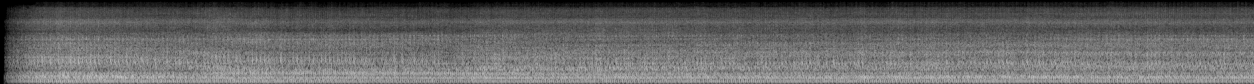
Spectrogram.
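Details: Maestro diesel generator set running after an engine overhaul: steady, even diesel drone with a consistent low rumble and no knocks or misses; normal running.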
